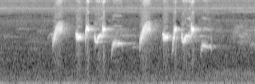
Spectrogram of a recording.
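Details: Red-whiskered bulbul singing in the song style called "เบิ้ลริก": two quick phrases of about five bright, bubbly whistled notes, sliding up and down, with a short gap between them. A steady thin high hiss runs throughout.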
